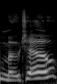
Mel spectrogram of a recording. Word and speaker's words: Muto: turn wait a minute is that yugi mudo actually his name is pronounced yugi moto we'll see about that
